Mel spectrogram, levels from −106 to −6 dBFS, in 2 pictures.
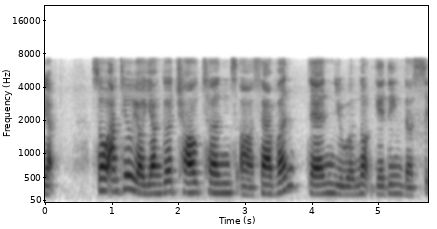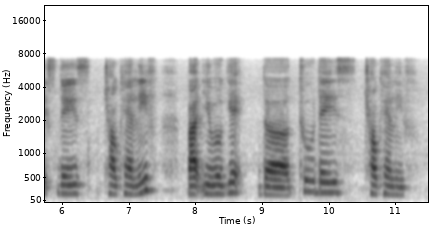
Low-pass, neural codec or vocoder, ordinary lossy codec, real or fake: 7.2 kHz; none; none; real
